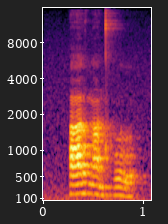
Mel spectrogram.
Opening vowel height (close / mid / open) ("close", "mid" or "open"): open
